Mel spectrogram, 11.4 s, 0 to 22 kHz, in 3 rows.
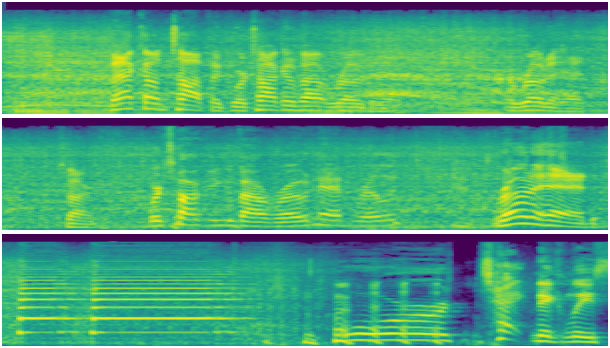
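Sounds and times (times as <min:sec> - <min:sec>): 
speech: 0:00.7 - 0:07.8, 0:09.4 - 0:11.3
car horn honking: 0:07.5 - 0:09.4
laughter: 0:09.0 - 0:10.7.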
